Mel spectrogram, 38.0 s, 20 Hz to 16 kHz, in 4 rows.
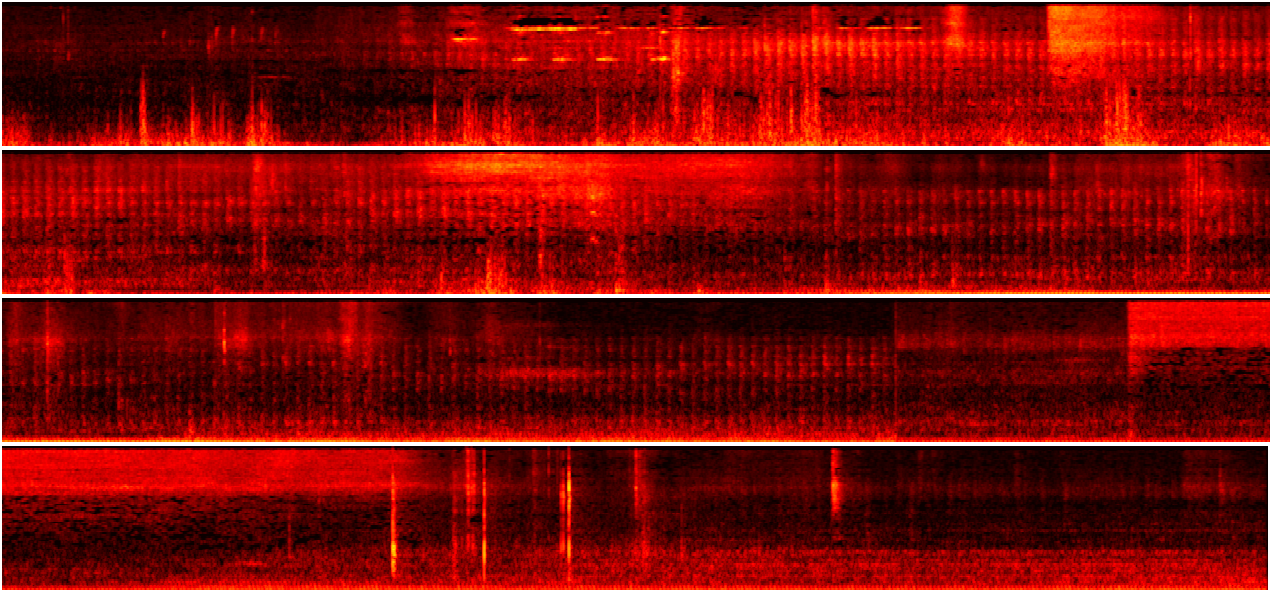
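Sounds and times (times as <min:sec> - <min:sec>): bus engine rumbling: 0:00.0 - 0:38.0
air hiss: 0:07.1 - 0:08.8, 0:12.6 - 0:15.4, 0:27.5 - 0:31.6.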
